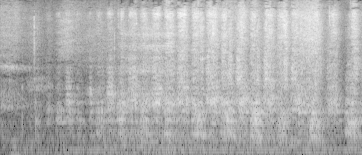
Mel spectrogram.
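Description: Steady, brisk scratching of scratch-off lottery tickets, a continuous raspy rubbing with quick repeated strokes and a bright, papery hiss, fairly loud with no talking over it.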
